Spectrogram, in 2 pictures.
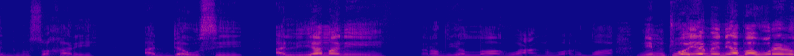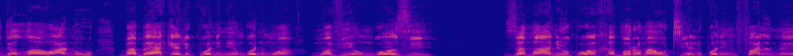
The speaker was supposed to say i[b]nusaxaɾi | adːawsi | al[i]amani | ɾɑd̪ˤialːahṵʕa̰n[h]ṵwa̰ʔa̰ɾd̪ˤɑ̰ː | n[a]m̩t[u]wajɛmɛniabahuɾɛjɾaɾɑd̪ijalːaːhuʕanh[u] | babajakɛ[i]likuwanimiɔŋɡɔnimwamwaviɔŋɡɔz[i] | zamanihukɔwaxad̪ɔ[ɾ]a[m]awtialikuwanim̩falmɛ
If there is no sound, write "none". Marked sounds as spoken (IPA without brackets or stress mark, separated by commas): b, j, h, i, u, u, a, i, ɾ, m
